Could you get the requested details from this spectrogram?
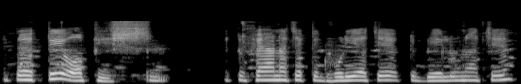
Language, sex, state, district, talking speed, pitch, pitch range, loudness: Bengali, female, West Bengal, Dakshin Dinajpur, 150 wpm, 195 Hz, 180-205 Hz, -18 LUFS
